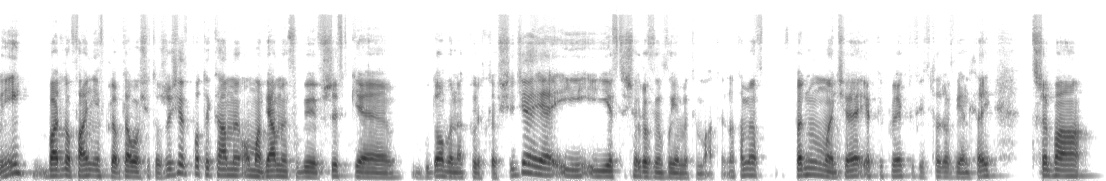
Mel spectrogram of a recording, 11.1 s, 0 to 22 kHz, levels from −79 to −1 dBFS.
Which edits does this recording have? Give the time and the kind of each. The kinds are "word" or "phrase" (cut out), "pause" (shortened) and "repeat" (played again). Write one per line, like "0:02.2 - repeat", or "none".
0:07.7 - pause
